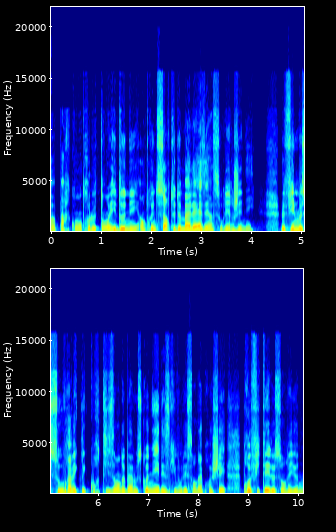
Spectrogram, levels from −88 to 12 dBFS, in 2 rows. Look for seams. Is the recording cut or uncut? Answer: cut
